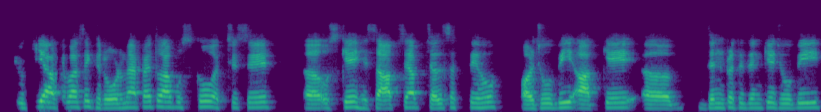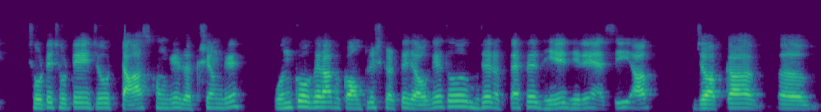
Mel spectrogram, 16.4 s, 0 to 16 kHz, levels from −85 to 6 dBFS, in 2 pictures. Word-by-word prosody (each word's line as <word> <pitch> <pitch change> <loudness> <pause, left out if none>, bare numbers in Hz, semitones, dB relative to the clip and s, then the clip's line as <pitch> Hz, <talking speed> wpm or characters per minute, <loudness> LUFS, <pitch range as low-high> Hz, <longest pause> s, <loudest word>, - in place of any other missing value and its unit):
क्योंकि 165 +5 -2
आपके 170 -1 +2
पास 175 +1 0
एक 185 -3 -2
रोडमैप 145 +3 +1
है, 175 - +1
तो 185 - -3
आप 170 -1 +3
उसको 170 +2 -4
अच्छे 160 - -9
से 165 +2 -1 0.4
अ, - - +3
उसके 145 +5 +1
हिसाब 135 -2 +2
से 165 - 0
आप 160 0 +1
चल 135 +1 +1
सकते 160 +2 -7
हो 170 +2 -4 0.2
और 135 0 +4
जो 150 +2 -4
भी 160 +3 +1 0.2
आपके 130 +4 -4 0.2
अ, 130 -1 0 0.2
दिन-प्रतिदिन 150 +2 -4
के 160 +3 -1
जो 145 0 -5
भी 155 +2 0 0.3
छोटे-छोटे 160 +1 +1
जो 155 +1 -2
टास्क 145 0 +4
होंगे, 155 +1 -3
लक्ष्य 145 +4 -2
होंगे, 155 +5 -1 0.4
उनको 165 +5 +2
अगर 175 0 +4
आप 170 0 +6
अकम्प्लिश 145 +3 0
करते 155 +3 -2
जाओगे, 140 +5 +1
तो 190 0 +1
मुझे 170 +2 0
लगता 155 -1 -4
है, - - +3
फिर 175 0 +2
धीरे-धीरे 140 +2 +1
ऐसी 130 - -6
ही 170 - -1
आप 150 0 -2 0.4
जो 140 +2 +5
आपका 140 +2 +4
अ, 140 -8 0
155 Hz, 190 wpm, -25 LUFS, 140-170 Hz, 0.4 s, आप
